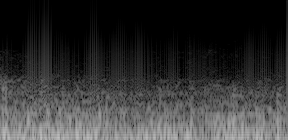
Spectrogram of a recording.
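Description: Steady low rumble of a car's road and engine noise, heard from inside the cabin while driving.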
